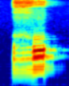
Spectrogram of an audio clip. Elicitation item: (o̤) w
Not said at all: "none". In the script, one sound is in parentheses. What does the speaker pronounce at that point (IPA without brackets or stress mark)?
o̤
